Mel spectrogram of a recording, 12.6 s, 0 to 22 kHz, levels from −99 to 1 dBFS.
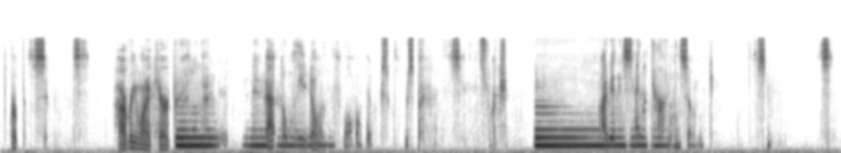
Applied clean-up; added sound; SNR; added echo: neural diffusion model UNIVERSE++.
